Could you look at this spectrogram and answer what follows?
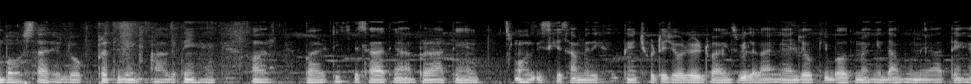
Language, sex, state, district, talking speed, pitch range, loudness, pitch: Hindi, male, Delhi, New Delhi, 205 wpm, 105-110 Hz, -17 LUFS, 105 Hz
